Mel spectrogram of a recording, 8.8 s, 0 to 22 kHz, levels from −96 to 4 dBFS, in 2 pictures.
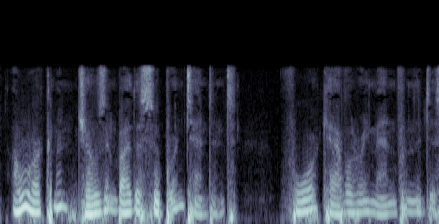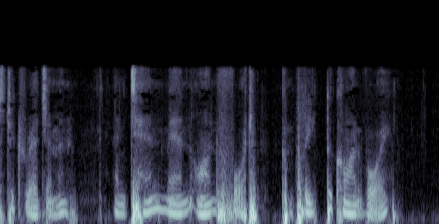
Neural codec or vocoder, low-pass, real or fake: none; 7.2 kHz; real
